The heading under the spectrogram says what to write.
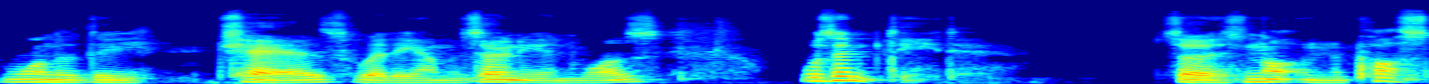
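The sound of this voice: Ordinary pitch variation in an unforced reading voice, set against a quiet background.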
